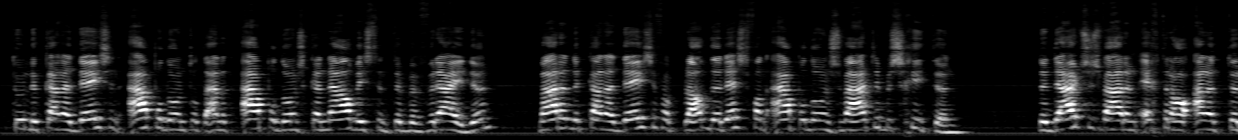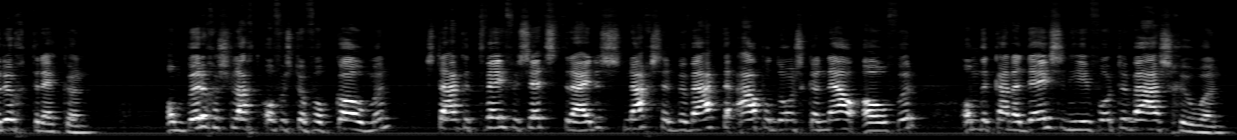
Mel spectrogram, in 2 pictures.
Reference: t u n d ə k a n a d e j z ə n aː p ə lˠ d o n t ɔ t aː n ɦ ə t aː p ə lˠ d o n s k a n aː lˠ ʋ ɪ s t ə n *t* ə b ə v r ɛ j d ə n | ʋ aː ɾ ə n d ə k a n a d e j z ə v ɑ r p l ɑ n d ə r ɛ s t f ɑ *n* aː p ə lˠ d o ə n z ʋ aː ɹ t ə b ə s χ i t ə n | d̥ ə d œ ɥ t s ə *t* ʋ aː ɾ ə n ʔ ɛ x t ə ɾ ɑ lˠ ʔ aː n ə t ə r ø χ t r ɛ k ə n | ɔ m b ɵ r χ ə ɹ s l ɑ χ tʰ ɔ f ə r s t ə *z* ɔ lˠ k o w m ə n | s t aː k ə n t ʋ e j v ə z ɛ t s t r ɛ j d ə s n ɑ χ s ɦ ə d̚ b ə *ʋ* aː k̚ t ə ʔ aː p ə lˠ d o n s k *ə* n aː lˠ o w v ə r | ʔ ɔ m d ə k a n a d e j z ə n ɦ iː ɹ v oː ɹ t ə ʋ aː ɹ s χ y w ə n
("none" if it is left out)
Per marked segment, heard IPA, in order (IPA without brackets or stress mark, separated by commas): t, n, s, v, ʋ, a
